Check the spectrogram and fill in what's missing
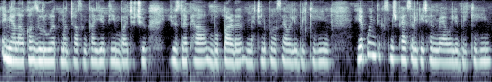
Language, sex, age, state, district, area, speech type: Kashmiri, female, 30-45, Jammu and Kashmir, Shopian, rural, spontaneous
